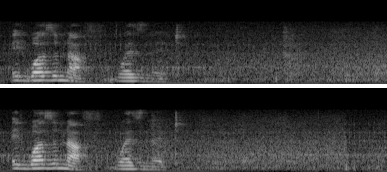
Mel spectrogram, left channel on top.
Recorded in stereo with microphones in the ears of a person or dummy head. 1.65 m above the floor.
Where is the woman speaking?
55° right (ahead or behind), 1.3 m.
